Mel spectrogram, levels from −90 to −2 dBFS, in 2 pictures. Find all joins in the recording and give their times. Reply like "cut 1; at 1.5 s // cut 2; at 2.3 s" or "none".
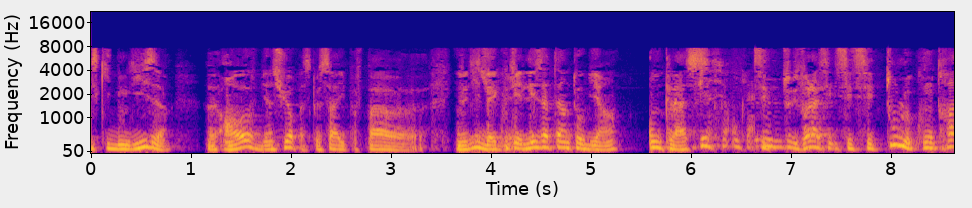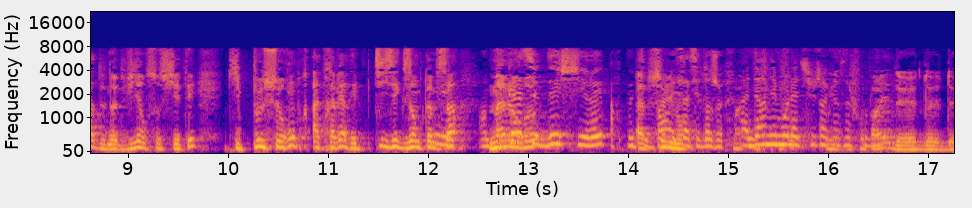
cut 1; at 6.6 s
